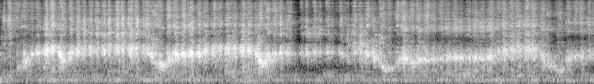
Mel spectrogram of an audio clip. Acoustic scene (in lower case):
restroom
